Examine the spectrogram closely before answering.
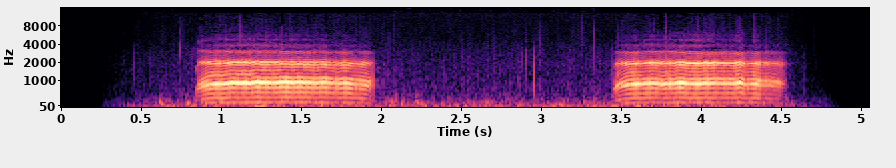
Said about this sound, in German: Das Schaf blökt.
